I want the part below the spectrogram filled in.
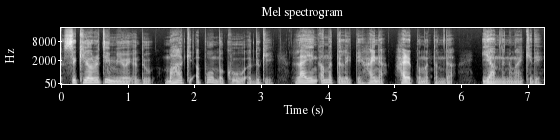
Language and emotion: Manipuri, sad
